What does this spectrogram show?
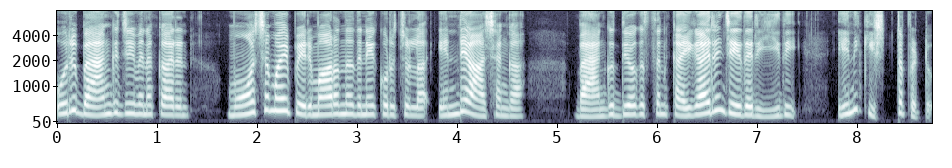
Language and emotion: Malayalam, happy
